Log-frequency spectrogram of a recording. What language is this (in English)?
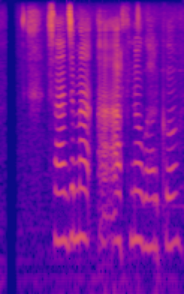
Nepali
